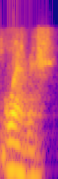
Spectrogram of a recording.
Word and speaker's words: Weber: Y aquí Max Weber, o Max Weber, como se pronuncia, nos indica que el comportamiento individual se estudia, pero dentro de la acción social.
